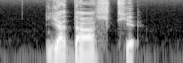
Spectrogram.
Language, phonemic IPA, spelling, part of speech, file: Navajo, /jɑ́tɑ̀ːɬtɪ̀ʔ/, yádaałtiʼ, verb, Nv-yádaałtiʼ.ogg
- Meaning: 1. second-person plural imperfective of yáłtiʼ 2. third-person plural imperfective of yáłtiʼ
